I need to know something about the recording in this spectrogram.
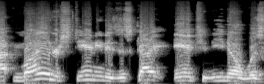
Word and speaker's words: Antonino: Although they say Antonino Rocca. Oh, that's how you say it, Antonino. Yeah. I thought he thought it was Antonio.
